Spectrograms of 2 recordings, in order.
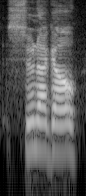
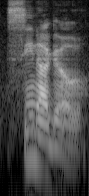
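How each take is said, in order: First: The first vowel sounds like 'u'. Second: The first vowel sounds like 'i'. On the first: This is how the brand presents the name. "promotes it as Sunago, S U N" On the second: This is the original Greek pronunciation. "the proper pronunciation is Sinago"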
